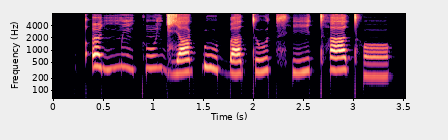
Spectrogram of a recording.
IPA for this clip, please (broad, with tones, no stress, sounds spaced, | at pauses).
qʼ i˥˧ ŋ͡m ĩ˥˧ k ũ˦˥ d͡ʑ a˨˦ k͡p u˥˧ ɓ a˨˦ t u˨˦ t͡sʰ i˨˦ tʰ a˦˥ tʰ ɔ̃˨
